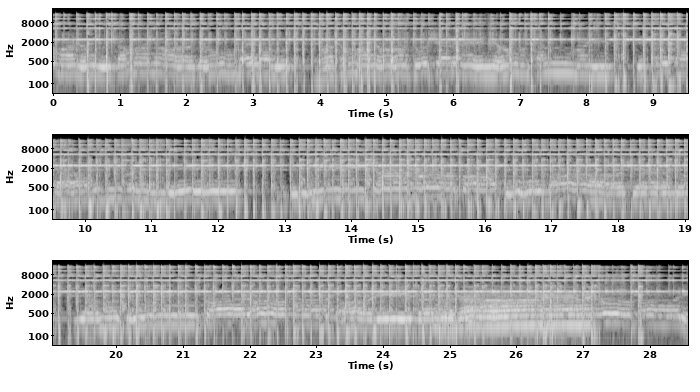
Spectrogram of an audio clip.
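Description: Brass hand bell (puja ghanti) rung continuously, its strikes close together under a steady high ring. A voice sings or chants a hymn over it.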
